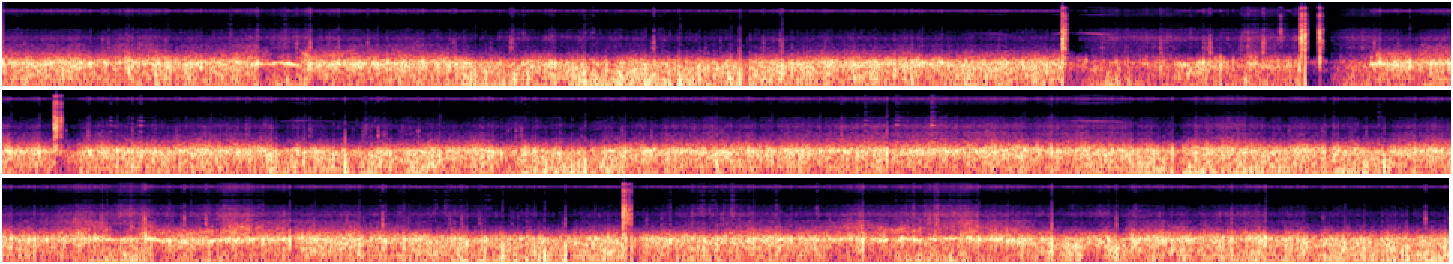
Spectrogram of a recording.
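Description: Downhill mountain bike racing over a rocky dirt track, heard through the rider's action camera: a constant rush of wind and tyre rumble with chassis rattle. About seven seconds in it briefly drops away, broken by a few sharp knocks near nine and ten seconds.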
